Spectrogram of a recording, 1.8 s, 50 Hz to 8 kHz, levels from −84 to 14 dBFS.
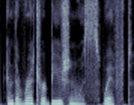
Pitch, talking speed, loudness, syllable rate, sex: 185 Hz, 170 wpm, -15 LUFS, 5.0 syllables/s, female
